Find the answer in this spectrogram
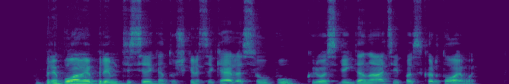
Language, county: Lithuanian, Šiauliai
